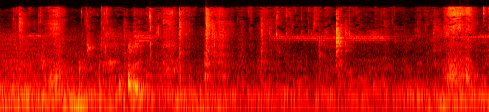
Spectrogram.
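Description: Eating sounds: Maggi curry noodles being slurped and chopsticks clicking now and then against steel plates.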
